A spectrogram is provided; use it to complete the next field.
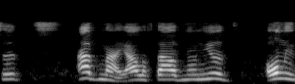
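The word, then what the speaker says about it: אדני: How do we pronounce it? Adnai, Aleph Dalet Nun Yud.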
